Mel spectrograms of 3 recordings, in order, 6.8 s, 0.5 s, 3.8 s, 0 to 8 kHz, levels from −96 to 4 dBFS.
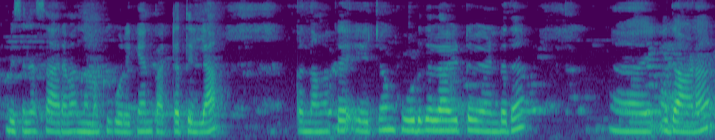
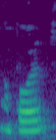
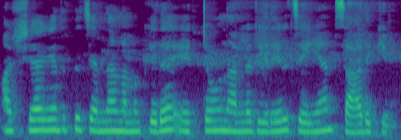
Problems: background sounds at intervals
